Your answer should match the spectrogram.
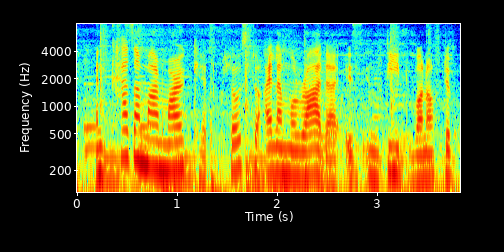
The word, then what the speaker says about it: Islamorada: Even though the name Islamorada came from early Spanish explorers and means translated purple island, You don't pronounce it the Spanish way anymore, but very English, with Isla being now Isla, similar to the word island.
